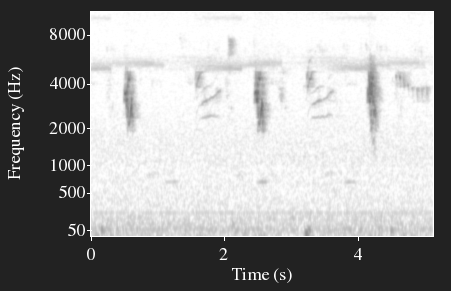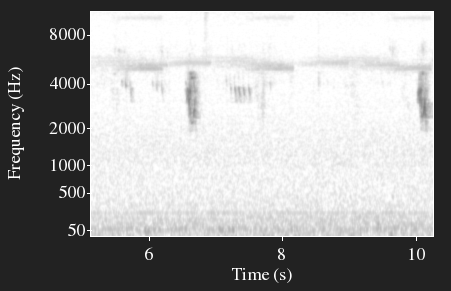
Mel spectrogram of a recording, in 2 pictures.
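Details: Sparrows on a dewy thatched roof in the morning: quiet, sharp, short chirps repeated about every two seconds, with fainter soft chirps between them and a steady thin high-pitched tone running underneath throughout.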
